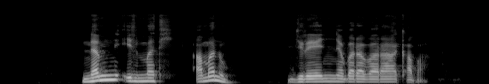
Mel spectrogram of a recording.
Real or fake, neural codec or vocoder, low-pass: fake; codec, 24 kHz, 3.1 kbps, DualCodec; 10.8 kHz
